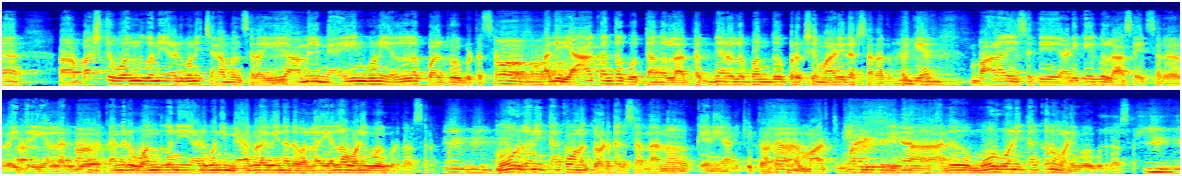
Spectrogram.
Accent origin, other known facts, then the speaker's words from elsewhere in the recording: Karnataka, India; ನಮ್ಮೂರಲ್ಲಿ ದಾವಣಗೆರೆ ತಾಲೂಕು ಲಾಸ್ಟ್ ಊರ ಸರ್ ನಮ್ದು.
